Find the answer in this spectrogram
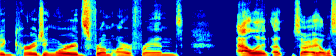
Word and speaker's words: Alain: Lots of good, encouraging words from our friend Alain. Sorry, I almost said Alan. I almost did it. I almost didn't. It's Alain.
